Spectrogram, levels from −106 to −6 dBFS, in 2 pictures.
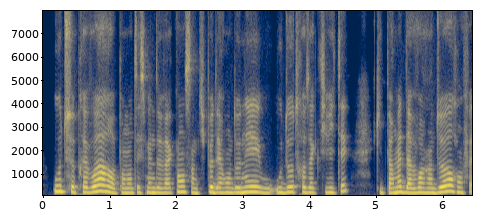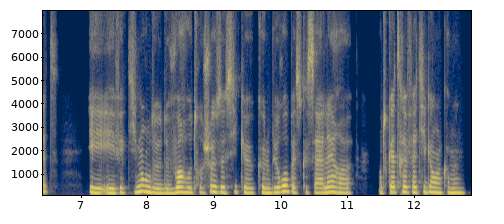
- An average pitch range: No, narrow, 2.3 semitones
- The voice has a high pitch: Yes, high, 210 Hz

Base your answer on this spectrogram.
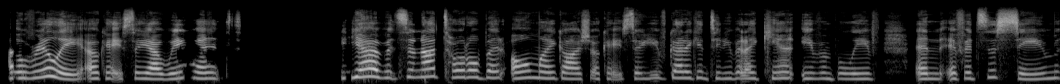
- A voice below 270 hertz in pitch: No, very high, 275 Hz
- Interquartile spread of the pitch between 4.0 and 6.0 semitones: No, average, 2.9 semitones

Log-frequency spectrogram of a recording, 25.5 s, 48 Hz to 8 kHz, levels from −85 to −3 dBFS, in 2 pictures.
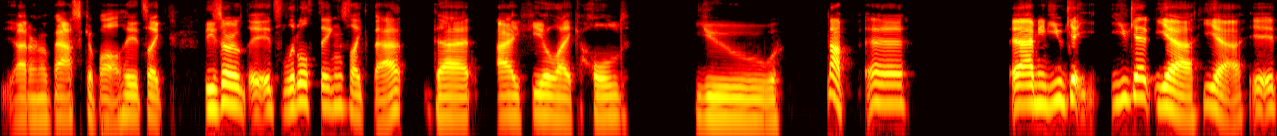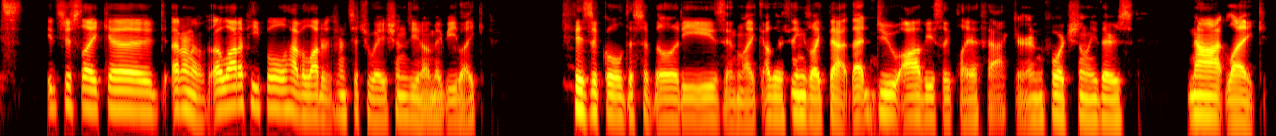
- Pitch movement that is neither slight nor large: No, wide, 5.8 semitones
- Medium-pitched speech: No, low, 110 Hz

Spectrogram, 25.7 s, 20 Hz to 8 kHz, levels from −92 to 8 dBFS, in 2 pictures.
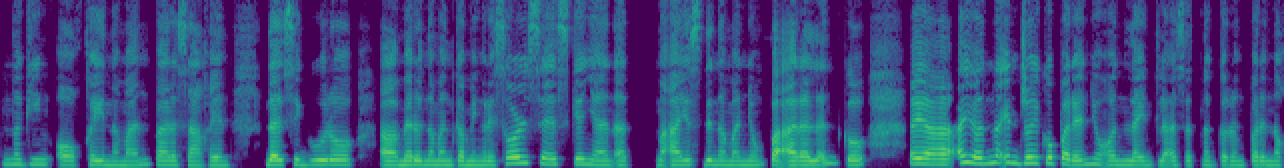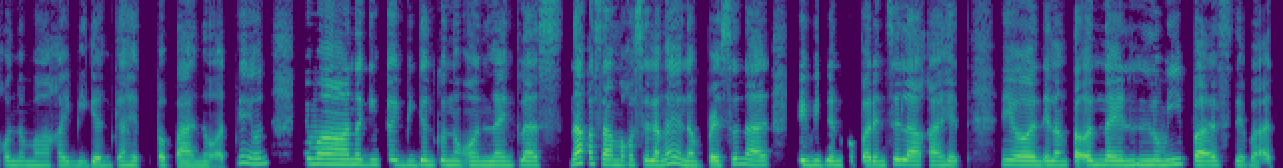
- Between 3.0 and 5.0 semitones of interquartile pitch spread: No, narrow, 2.4 semitones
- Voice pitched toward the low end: No, high, 210 Hz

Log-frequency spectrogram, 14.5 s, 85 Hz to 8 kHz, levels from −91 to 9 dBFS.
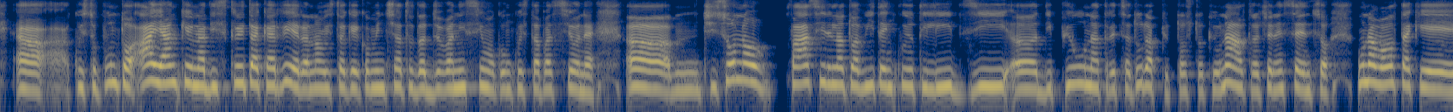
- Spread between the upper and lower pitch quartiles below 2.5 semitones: No, average, 2.8 semitones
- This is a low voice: No, high, 230 Hz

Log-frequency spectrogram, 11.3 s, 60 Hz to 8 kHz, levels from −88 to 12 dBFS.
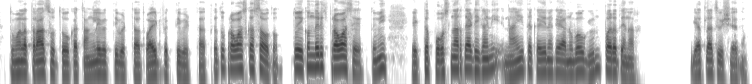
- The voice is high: No, low, 120 Hz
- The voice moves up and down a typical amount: Yes, average, 4.8 semitones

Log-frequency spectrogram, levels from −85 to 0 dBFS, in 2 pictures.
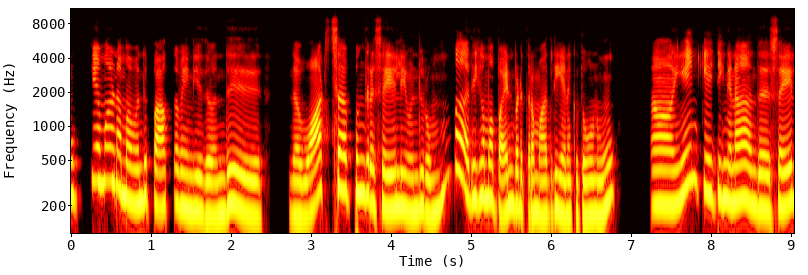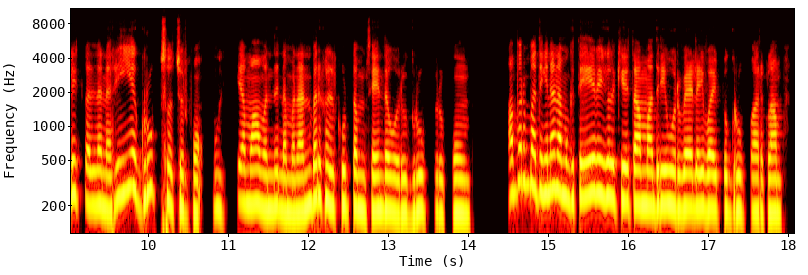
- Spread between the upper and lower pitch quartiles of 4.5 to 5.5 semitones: Yes, average, 4.8 semitones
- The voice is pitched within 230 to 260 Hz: No, high, 200 Hz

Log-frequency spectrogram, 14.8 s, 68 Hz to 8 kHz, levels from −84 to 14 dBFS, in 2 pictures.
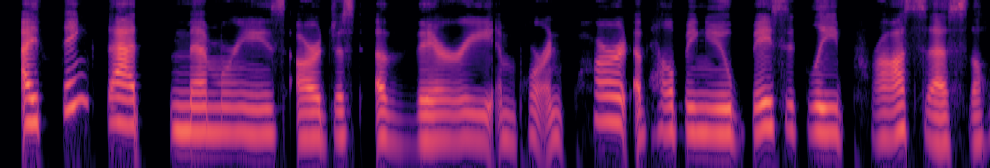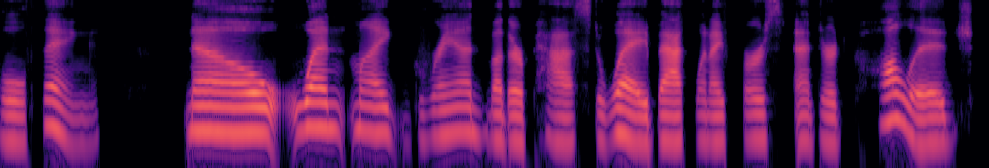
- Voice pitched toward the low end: No, medium, 175 Hz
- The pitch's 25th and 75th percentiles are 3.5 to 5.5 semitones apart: Yes, average, 4.2 semitones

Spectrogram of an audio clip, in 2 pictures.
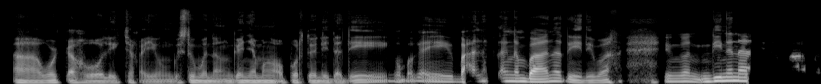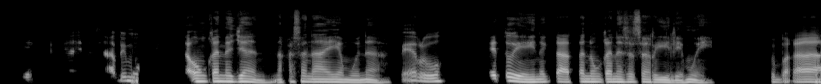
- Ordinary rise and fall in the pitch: No, wide, 7.2 semitones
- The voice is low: Yes, low, 110 Hz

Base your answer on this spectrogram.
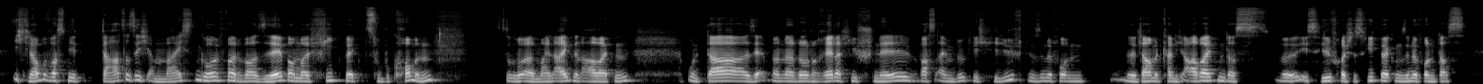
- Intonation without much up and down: No, average, 3.2 semitones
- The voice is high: No, medium, 155 Hz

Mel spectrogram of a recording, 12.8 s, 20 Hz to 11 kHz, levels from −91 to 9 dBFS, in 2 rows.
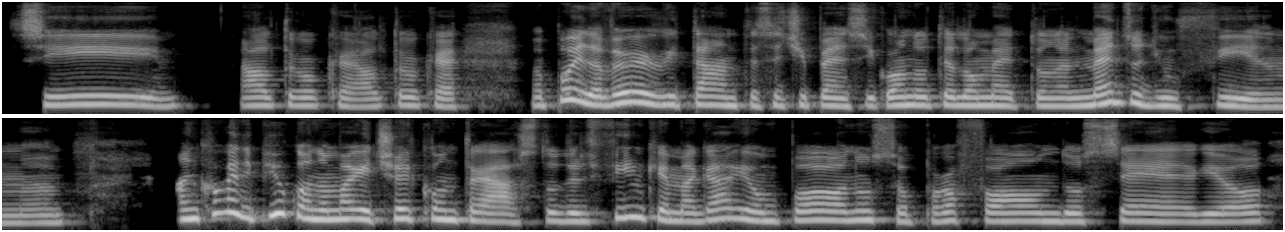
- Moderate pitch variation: Yes, average, 3.0 semitones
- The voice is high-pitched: Yes, high, 205 Hz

